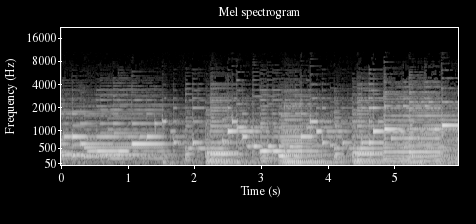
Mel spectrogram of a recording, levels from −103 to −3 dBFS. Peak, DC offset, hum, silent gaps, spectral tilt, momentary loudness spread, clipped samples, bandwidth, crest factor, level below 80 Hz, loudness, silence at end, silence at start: -12 dBFS; under 0.1%; none; none; -9 dB/octave; 7 LU; under 0.1%; 6.6 kHz; 12 dB; -42 dBFS; -24 LUFS; 0 s; 0 s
